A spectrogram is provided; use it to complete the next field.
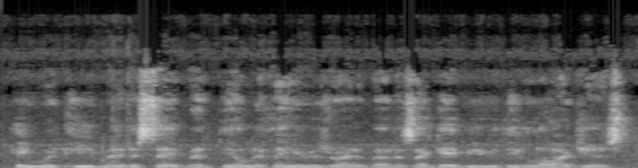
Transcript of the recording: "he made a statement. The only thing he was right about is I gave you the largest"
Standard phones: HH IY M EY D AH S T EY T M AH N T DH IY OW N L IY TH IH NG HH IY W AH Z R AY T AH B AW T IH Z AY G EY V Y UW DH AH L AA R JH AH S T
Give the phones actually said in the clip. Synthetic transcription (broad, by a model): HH IY M EY D AH S T EY T M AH N DH IY OW N L IY TH IH NG HH IY W AH Z R AY T AH B AW T IH Z AY G EY V Y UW DH AH L AA R JH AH S T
